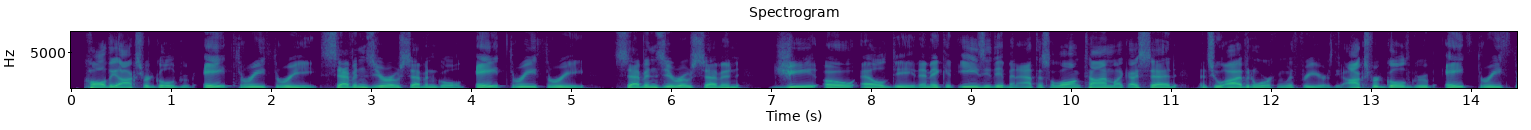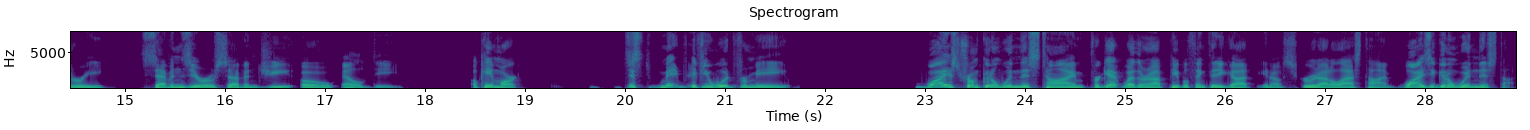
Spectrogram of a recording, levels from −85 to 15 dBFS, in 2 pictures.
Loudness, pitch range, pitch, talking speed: -25 LUFS, 100-135 Hz, 115 Hz, 180 wpm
